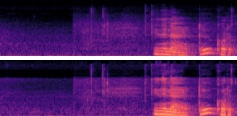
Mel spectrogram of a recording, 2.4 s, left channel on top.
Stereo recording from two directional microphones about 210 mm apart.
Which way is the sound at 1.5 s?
30° right (ahead or behind).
